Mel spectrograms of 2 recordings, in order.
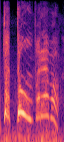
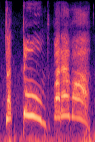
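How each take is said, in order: First: High, eerie witch voice far above his own; witch from Witches. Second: Very high, slow, drawn-out witch shriek; slow, shrieking witch, loud; shouted witch curse. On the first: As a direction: pitch it way up like a movie witch. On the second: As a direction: stretch the curse out and yell it like a movie witch. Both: Retold or imitated. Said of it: "I remember that movie, Witches".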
